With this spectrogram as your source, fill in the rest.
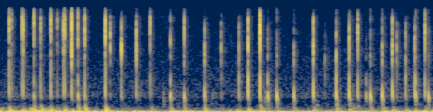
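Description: Long acrylic nails tap quickly and steadily on the glass screen of a black smartphone lying flat on a towel. Each tap is a bright, dry click that stops instantly, over a faint low hum in the background.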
